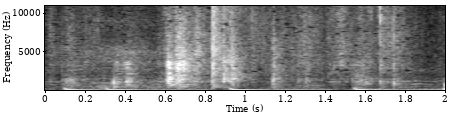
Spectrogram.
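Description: Plastic bubble wrap crinkling and rustling in irregular small crackles as hands handle it and pull it loose.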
